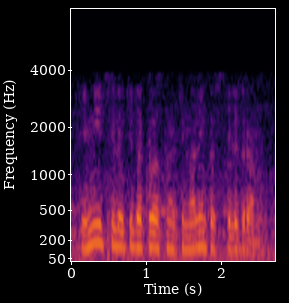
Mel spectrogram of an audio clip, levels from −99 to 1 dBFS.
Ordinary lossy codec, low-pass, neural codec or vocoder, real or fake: AAC, 16 kbps; 7.2 kHz; none; real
